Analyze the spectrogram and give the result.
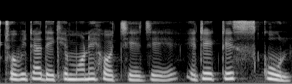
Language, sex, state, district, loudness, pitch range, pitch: Bengali, female, Tripura, Dhalai, -16 LUFS, 220-255 Hz, 235 Hz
